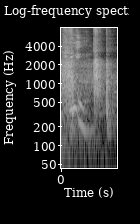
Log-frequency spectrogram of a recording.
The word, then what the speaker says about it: Quay: Oh, it's key.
